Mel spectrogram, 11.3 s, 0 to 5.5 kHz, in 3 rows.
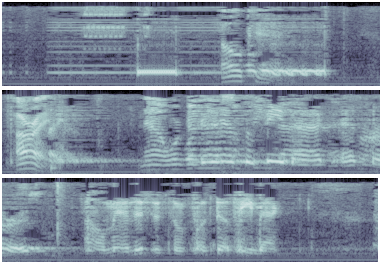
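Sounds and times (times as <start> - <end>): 
telephone ringing as a caller dials in: 0.5 - 3.2
speech: 2.2 - 3.2, 3.9 - 4.5, 5.2 - 8.0, 8.6 - 10.4.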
